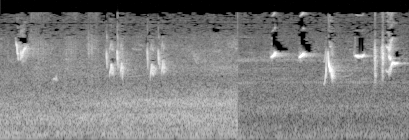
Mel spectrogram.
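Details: Red-spotted bluethroat giving a few faint notes through steady background noise, which then drops away; clearer sharp, high whistled notes follow at intervals of about a third of a second.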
